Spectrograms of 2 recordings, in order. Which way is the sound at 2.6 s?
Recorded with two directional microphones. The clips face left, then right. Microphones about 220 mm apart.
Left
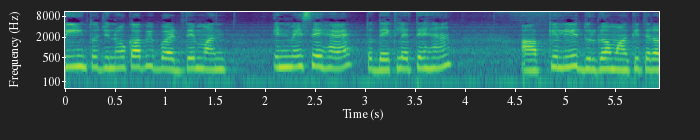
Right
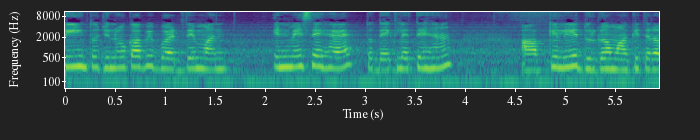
80° left.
